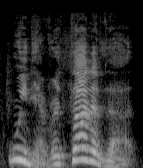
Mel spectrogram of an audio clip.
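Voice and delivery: high, loud exclamation; excited storybook outburst; amazed cry. A narrator's reading. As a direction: cry it out as a dawning realization. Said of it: "they cried".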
